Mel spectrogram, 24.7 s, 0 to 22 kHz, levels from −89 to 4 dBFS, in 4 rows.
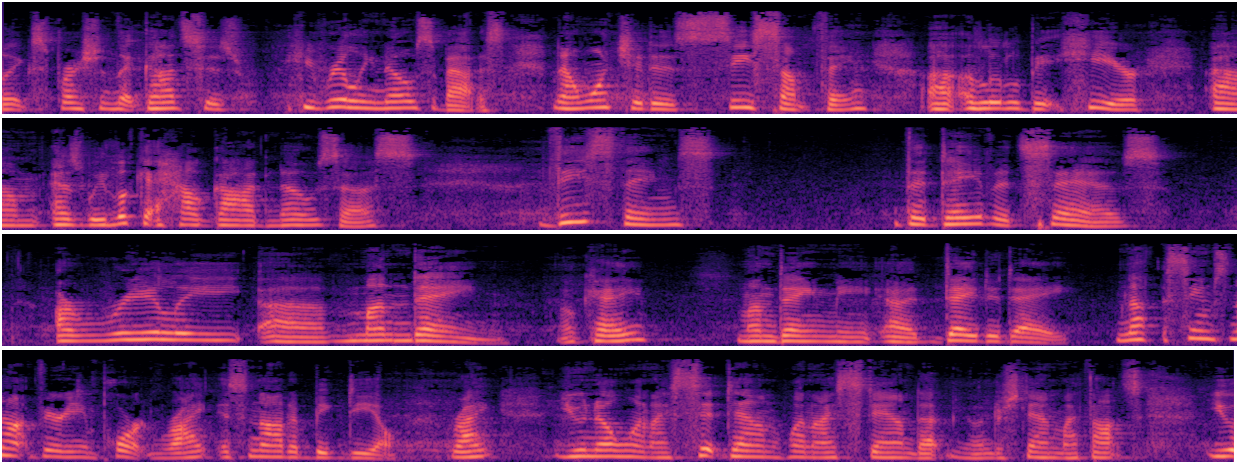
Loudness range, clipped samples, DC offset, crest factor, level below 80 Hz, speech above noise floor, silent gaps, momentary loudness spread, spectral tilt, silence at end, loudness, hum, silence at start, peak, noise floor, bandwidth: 3 LU; under 0.1%; under 0.1%; 20 dB; -66 dBFS; 35 dB; none; 10 LU; -5 dB/octave; 0 s; -24 LUFS; none; 0 s; -4 dBFS; -58 dBFS; 15.5 kHz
